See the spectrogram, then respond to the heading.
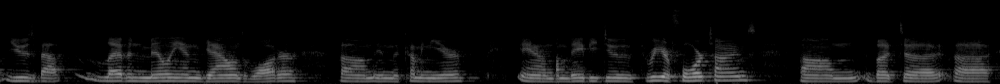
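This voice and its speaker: Male brewer, fairly high pitch, casual explanatory panel talk with a hesitant, stop-start delivery. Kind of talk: informal presentation to an audience.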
